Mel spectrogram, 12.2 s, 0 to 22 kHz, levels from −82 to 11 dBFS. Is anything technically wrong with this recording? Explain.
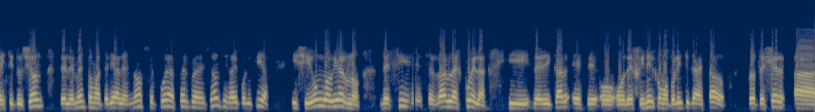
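No, nothing is technically wrong with this audio, which has passed through a call's microphone processing with nothing above 8 kHz.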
